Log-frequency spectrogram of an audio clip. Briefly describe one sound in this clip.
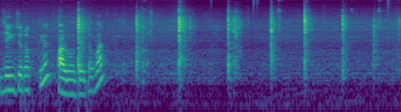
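Chopped food slides off a plate into a pan.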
